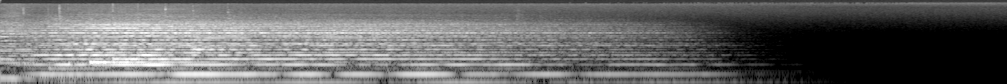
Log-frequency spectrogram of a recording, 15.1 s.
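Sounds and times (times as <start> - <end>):
strings: 0.0 - 11.2.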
